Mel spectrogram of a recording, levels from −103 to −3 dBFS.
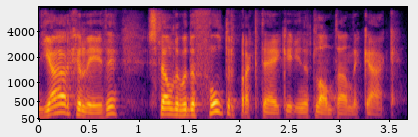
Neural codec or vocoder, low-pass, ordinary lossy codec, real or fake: codec, 16 kHz, 2 kbps, FunCodec, trained on LibriTTS, 25 frames a second; 7.2 kHz; none; fake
